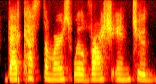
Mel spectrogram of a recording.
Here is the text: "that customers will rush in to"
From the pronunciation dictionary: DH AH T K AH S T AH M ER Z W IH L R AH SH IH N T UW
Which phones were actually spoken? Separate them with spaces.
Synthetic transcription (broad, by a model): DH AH T K AH S T AH M ER Z W IH L R AH SH IH N T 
